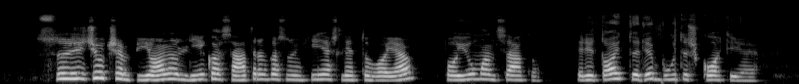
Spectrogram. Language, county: Lithuanian, Kaunas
